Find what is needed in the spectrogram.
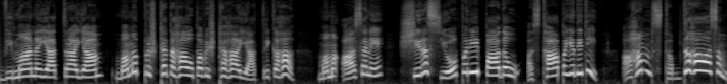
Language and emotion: Sanskrit, surprised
